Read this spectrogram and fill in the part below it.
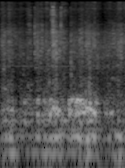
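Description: Pigeons coo softly nearby while being fed washed wheat grain, a short run of low, throaty burbling calls that rise and fall with no talk.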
